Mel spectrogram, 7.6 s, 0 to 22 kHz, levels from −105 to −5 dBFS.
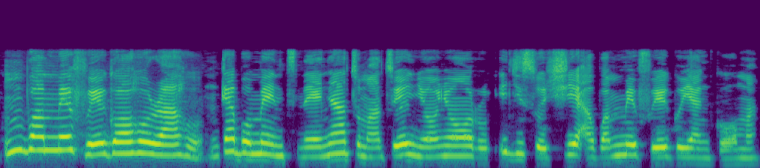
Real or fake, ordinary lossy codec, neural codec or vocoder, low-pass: real; none; none; 7.2 kHz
